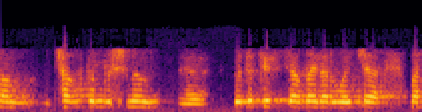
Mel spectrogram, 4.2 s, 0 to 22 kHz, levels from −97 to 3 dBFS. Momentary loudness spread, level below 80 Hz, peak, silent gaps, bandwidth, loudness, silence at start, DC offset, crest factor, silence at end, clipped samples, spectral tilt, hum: 8 LU; -54 dBFS; -2 dBFS; none; 4.1 kHz; -14 LUFS; 0 s; under 0.1%; 12 dB; 0 s; under 0.1%; -7 dB/octave; none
